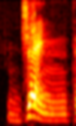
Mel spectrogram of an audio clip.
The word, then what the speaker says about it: gente: Por última, la número 5 se pronuncia GENTE (gente).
